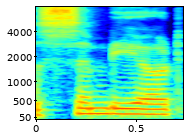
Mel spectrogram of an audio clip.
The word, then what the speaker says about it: symbiote: pronunciation you don't like symbiote cuz I've heard other people pronounce it symbiot and I mean like I don't care the OT to me says oat symbiote but you know uh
